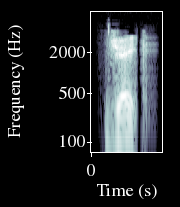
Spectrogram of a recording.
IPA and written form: dʒeɪk (Jake)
